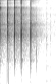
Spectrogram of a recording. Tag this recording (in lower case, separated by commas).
ratchet, tools, mechanisms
